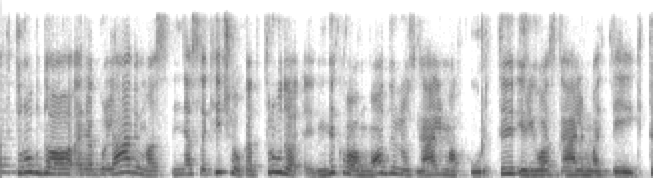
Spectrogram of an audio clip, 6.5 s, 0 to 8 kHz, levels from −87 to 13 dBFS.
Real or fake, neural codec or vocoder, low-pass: real; none; 7.2 kHz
